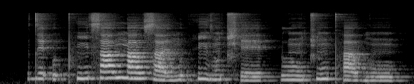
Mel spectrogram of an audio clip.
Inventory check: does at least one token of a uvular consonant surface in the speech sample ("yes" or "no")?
no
